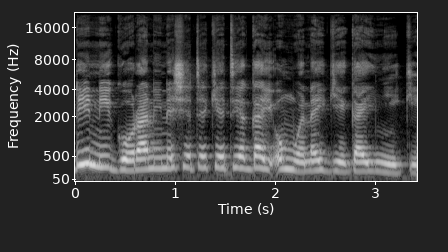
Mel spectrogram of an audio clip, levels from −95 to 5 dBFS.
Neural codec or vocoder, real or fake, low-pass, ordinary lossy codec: none; real; none; none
